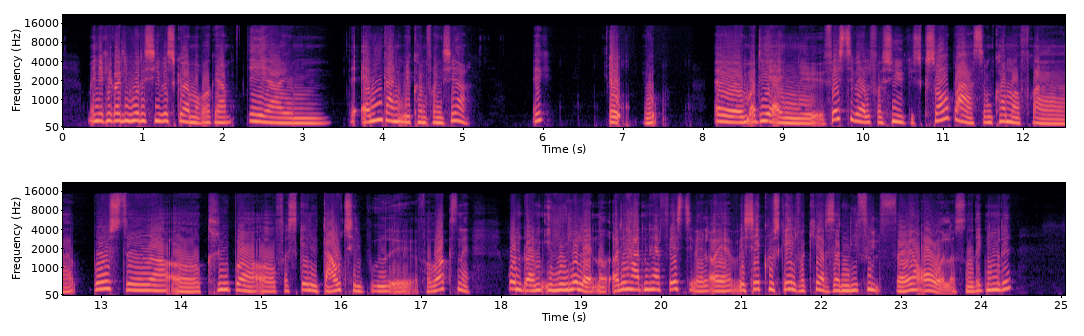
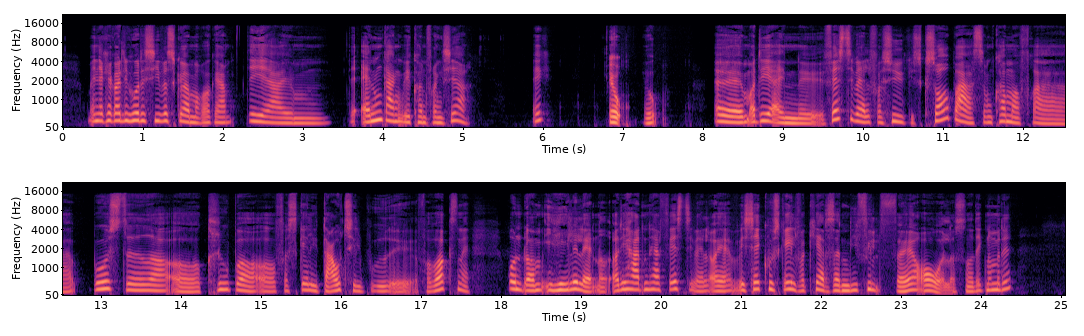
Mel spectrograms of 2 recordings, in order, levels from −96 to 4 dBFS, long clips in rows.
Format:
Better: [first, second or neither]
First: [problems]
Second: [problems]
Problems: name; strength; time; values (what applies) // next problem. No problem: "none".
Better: second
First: distortion; heavy; 14% of the sound clipped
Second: none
